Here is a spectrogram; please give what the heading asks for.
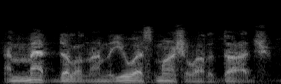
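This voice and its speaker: An actor playing a steady, authoritative American frontier marshal in 1950s radio western style, measured and terse. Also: male voice, very deep voice, breathy edge, full character voice. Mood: businesslike. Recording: dull, noisy 1950s radio recording.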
